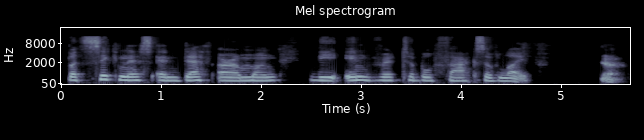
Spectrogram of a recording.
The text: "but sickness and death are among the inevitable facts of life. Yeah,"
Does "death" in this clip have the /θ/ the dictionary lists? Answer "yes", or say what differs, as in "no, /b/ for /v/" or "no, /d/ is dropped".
yes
